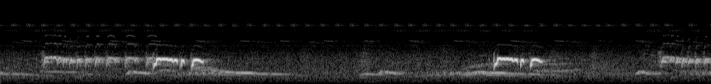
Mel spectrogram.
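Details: Lure song of a local Javanese zebra dove, Mataram standard rhythm, meant to set other doves singing. Rolling trilled coos break into punchy three-note phrases twice, while softer falling coos sound lower down.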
